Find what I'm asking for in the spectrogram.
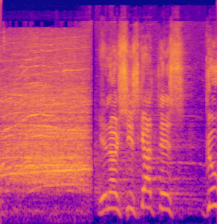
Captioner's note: crowd cheering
